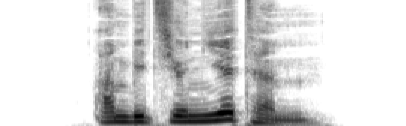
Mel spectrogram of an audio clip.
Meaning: strong dative masculine/neuter singular of ambitioniert
- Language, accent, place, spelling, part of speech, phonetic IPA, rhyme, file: German, Germany, Berlin, ambitioniertem, adjective, [ambit͡si̯oˈniːɐ̯təm], -iːɐ̯təm, De-ambitioniertem.ogg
